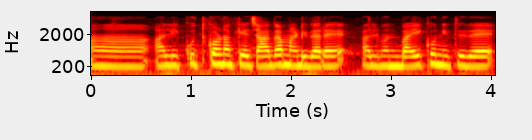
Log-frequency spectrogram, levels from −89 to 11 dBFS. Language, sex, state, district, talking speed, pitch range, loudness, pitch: Kannada, female, Karnataka, Shimoga, 135 wpm, 210-230 Hz, -18 LUFS, 215 Hz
